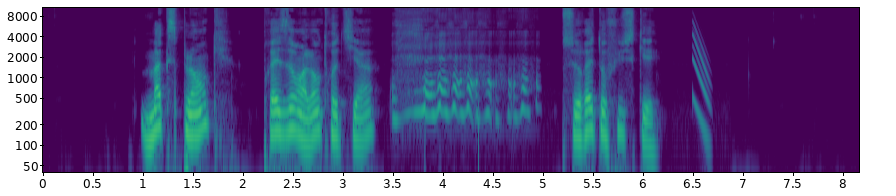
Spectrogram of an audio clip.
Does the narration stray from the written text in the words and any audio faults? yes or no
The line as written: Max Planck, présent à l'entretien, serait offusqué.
yes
